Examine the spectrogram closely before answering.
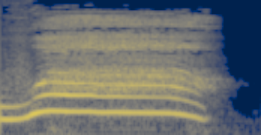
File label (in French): Chauve Souris Waaw; mirumiru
